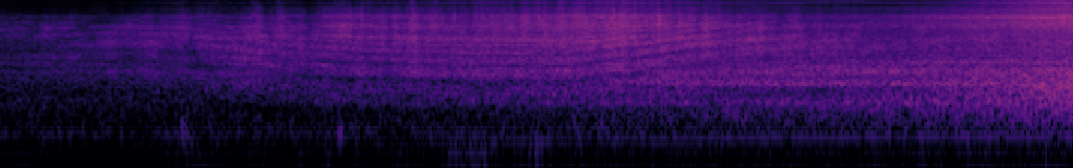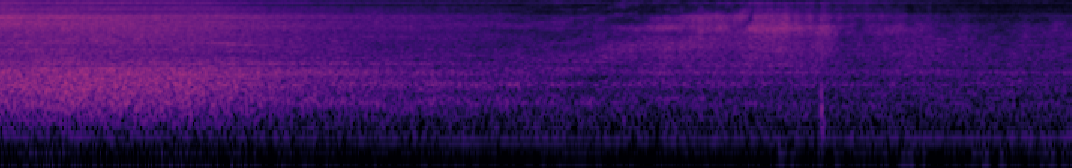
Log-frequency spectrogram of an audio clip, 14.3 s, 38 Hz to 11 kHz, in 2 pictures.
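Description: Gas turbine of an RC scale Lockheed T-33 jet making a flyby. The sound swells to its loudest about eight seconds in and then fades as the plane moves off, with a high turbine whine that drops in pitch as it passes.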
